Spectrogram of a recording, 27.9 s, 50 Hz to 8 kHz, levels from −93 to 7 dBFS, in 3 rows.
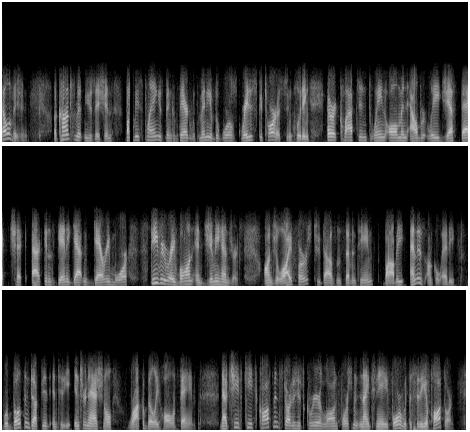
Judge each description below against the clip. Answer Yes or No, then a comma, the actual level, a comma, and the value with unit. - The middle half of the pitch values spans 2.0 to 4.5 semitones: Yes, average, 3.8 semitones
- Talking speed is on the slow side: No, average, 165 wpm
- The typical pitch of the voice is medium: Yes, medium, 155 Hz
